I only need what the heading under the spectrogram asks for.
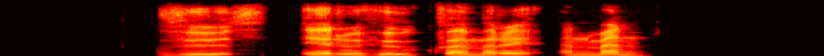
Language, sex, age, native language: Icelandic, male, 30-39, Icelandic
